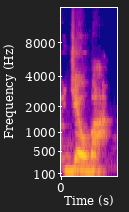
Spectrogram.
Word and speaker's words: Jehová: Media trajo confusión porque trataron de pronunciarlo siguiendo las vocales de Adonai incrustadas en el nombre de yahvé y pronuncia esto por supuesto Jehová verdad Jehová es Jehová entonces ahí viene la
